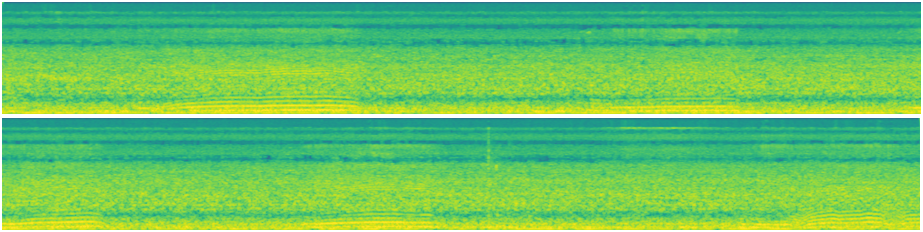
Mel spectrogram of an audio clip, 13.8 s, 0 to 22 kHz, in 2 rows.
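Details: A cat snoring late at night, recorded 26 June 2020 at 10:57 pm; voiced, groaning snores that rise and fall, repeating about every two and a half seconds over a steady low hum.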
